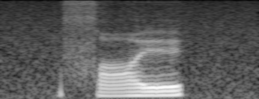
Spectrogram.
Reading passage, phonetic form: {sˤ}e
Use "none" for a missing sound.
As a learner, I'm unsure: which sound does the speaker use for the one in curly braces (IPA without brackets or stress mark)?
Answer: sˤ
